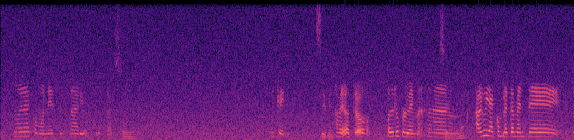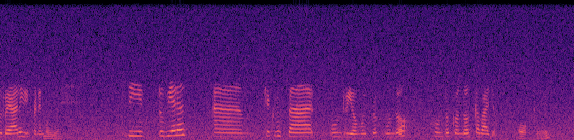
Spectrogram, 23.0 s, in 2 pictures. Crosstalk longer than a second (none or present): none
